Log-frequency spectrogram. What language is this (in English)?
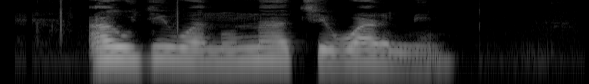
Yanahuanca Pasco Quechua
